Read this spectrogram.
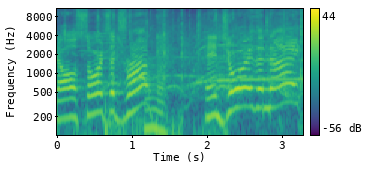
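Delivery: shouting. Real, not acted. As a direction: call it out to the crowd. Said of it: "show sign-off".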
